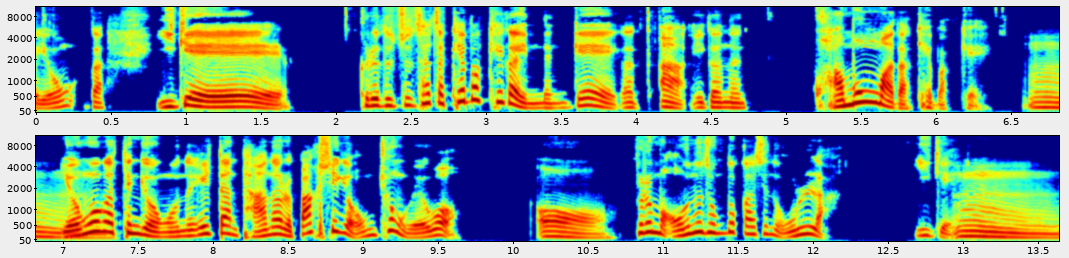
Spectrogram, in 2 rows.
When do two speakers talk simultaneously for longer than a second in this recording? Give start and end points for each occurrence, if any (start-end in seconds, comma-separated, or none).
none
